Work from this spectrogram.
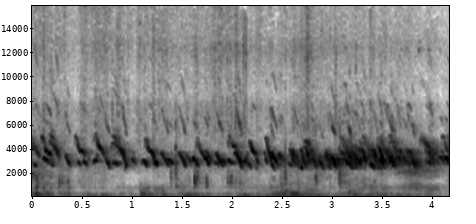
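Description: Chicks cluck and chirp steadily in a busy chorus inside a mobile chick pen, the calls overlapping continuously with no talking.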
